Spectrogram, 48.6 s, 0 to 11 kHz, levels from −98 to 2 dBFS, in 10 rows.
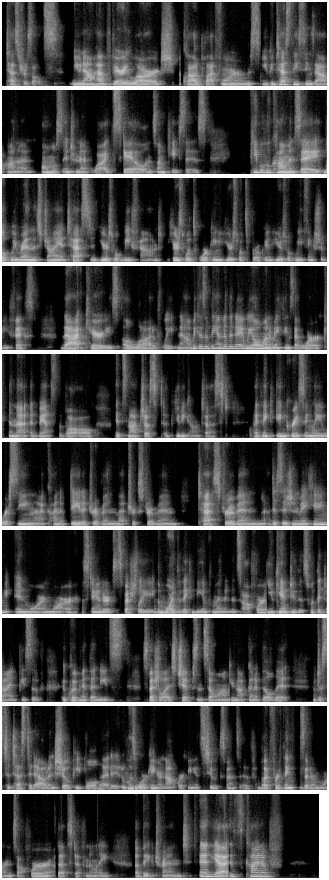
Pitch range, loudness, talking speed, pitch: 150-175 Hz, -24 LUFS, 215 wpm, 160 Hz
